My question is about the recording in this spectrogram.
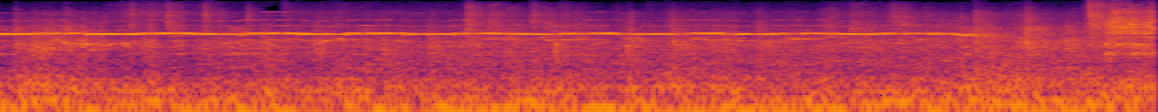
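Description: Modern Products ghost train car rolling along its track with a steady low rumble, under a single steady high-pitched tone that stops about five seconds in. Near the end a harsher, buzzing high sound with several pitches cuts in.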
